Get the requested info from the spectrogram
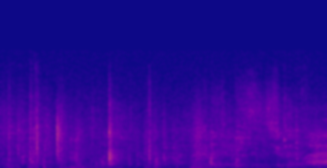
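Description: An audience getting to its feet in an auditorium: scattered knocks and clacks of seats and shuffling, with a low murmur of voices and one sharper clack about a second and a half in.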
